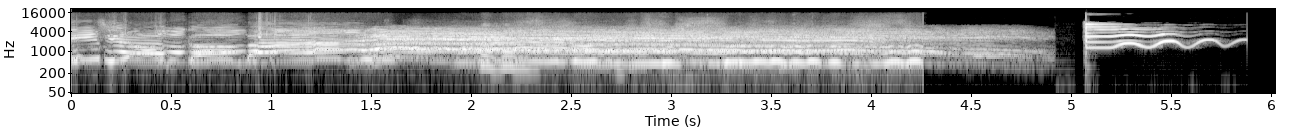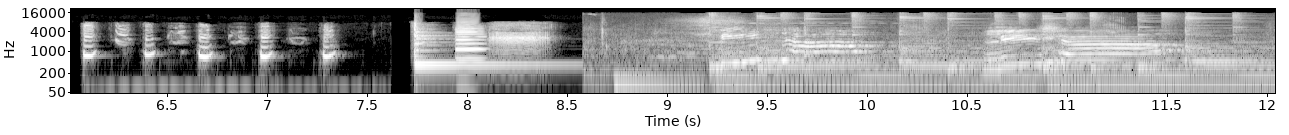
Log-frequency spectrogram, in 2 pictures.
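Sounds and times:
cartoon boing sound effect: 0:07.8 - 0:08.6.

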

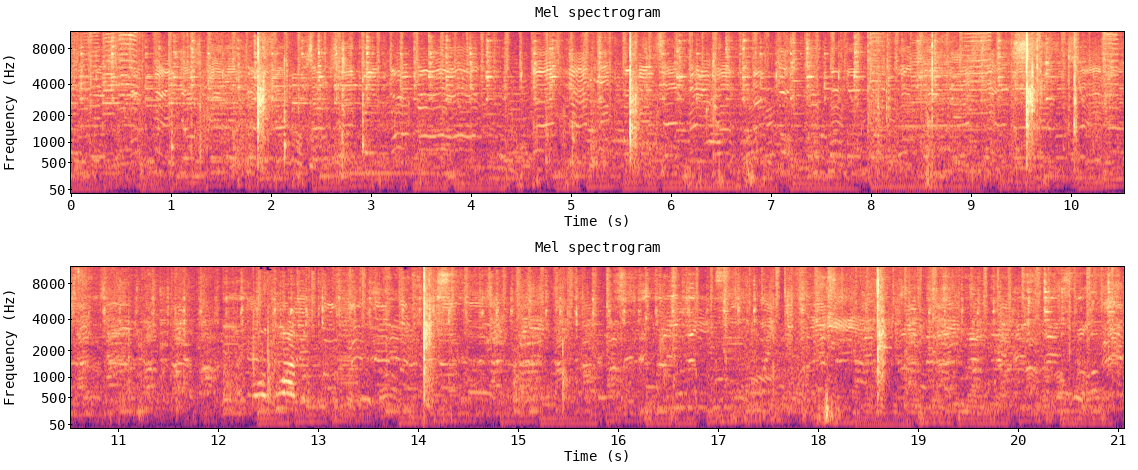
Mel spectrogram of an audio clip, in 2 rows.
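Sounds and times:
background music with steady beat: 0:00.0 - 0:21.0
wooden bat hitting ball: 0:01.8 - 0:02.3, 0:05.6 - 0:05.9, 0:09.5 - 0:09.9, 0:14.0 - 0:14.4, 0:18.6 - 0:18.9.

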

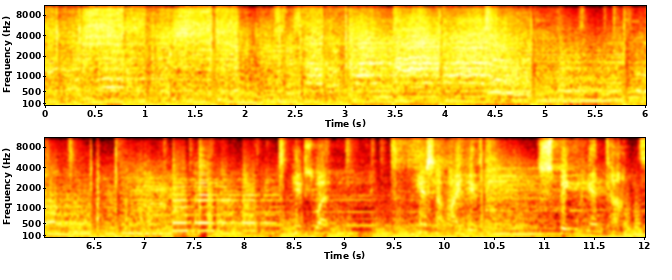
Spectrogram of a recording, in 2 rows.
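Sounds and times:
drum hits: 0:00.0 - 0:12.0
worship band playing loudly: 0:00.0 - 0:12.0.

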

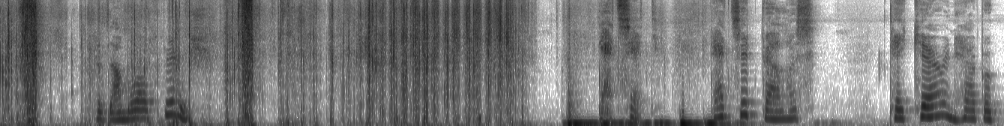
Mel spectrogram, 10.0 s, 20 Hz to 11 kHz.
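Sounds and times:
paper tearing and crumpling: 0:00.0 - 0:05.4
low rumble: 0:05.6 - 0:08.4.

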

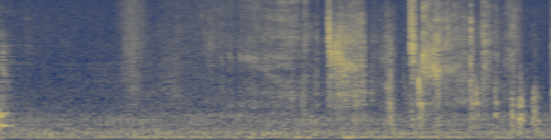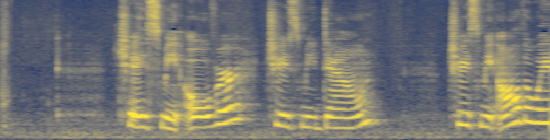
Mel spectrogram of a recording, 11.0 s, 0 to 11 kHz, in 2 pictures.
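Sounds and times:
book page turning: 0:02.0 - 0:05.8.

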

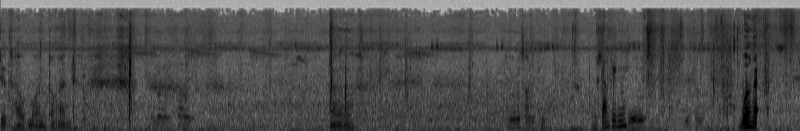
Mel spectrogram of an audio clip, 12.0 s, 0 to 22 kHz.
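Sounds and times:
high-pitched insect drone: 0:00.0 - 0:12.0.

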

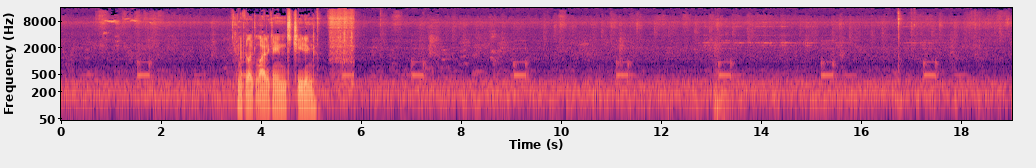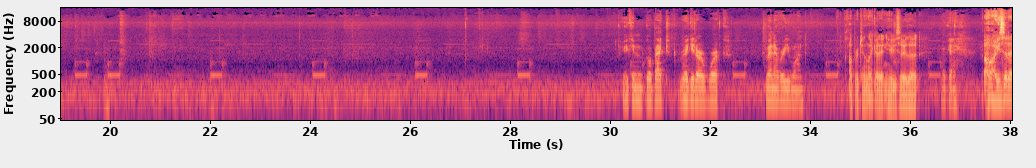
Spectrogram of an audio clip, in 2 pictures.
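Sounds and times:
low room hum: 0:00.0 - 0:38.0
low electronic beep: 0:12.8 - 0:15.8, 0:16.8 - 0:18.2, 0:22.0 - 0:23.1, 0:24.0 - 0:24.4, 0:26.1 - 0:27.1, 0:34.0 - 0:34.6.

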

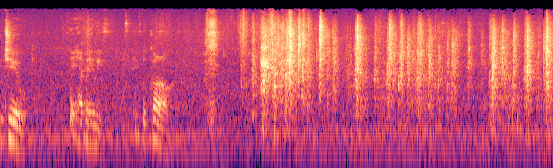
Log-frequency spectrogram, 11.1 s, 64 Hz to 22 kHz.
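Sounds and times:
dog clicks and scuffs: 0:04.8 - 0:11.0.

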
